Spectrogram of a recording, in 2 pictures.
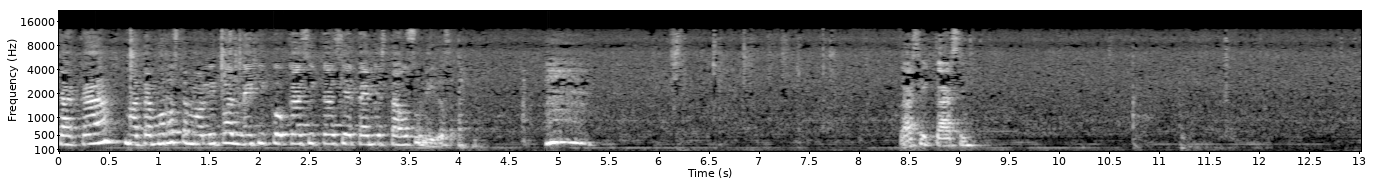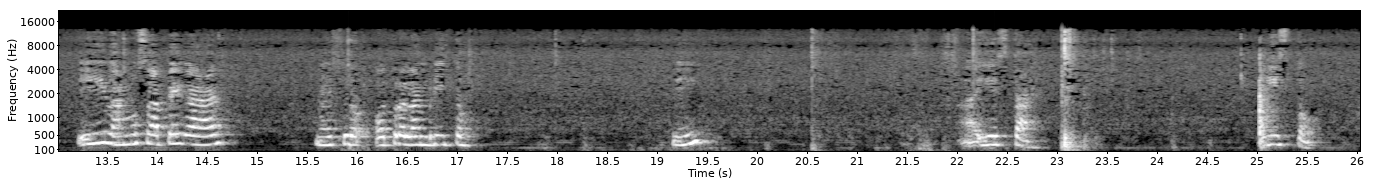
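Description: A middle-aged woman speaks calmly and close by, in short bursts with pauses.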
